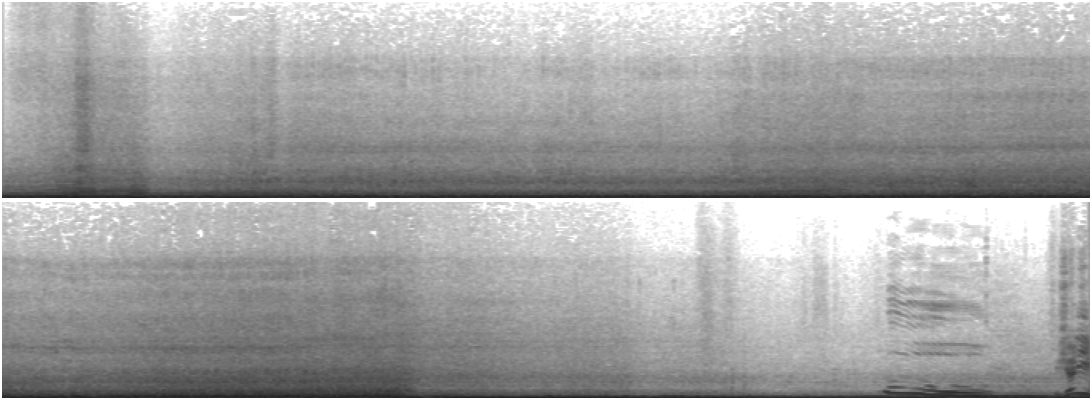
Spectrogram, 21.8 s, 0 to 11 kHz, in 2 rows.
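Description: An Audi RS6 C7 Performance with 605 hp and 750 Nm accelerates hard, its exhaust giving a loud, continuous, close-up roar that eases briefly before building again. People talk in French over the engine.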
